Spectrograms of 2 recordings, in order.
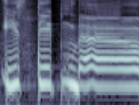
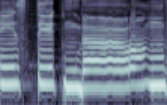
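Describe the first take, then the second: First: It stops, ending on a long vowel. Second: It ends in n, joined to the next word. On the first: The reciter pauses at this word. "मैं यहाँ पर आपको ठहर कर दिखा रहा हूँ, यहाँ पर वक्फ कर इसलिए अलिफ को पढ़ रहे हैं" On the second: The reciter continues without pausing. "अगर यहाँ पर आप सांस नहीं तोड़ेंगे... बल्कि नून को"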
